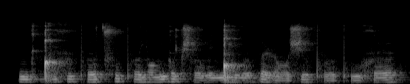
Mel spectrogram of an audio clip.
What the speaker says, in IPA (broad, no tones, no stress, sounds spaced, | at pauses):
ŋ ɡ ə ɡ͡ǃ ɯ x ɯ pʰ ɵ t͡sʰ u pʰ ɤ j ɔ ŋ ɡ ɵ t͡ʃʰ ɤ w e ŋ͡ǃ u w ɵ p œ ɭ ɔ ʃ ɯ pʰ ɤ pʰ u x œ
